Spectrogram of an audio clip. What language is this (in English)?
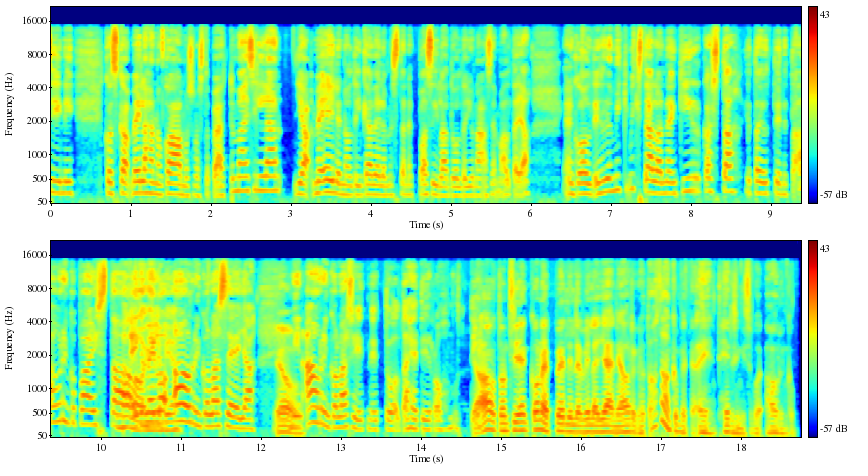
Finnish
